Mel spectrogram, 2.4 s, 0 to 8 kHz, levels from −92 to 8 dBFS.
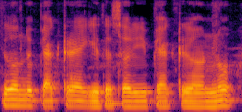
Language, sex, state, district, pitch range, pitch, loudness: Kannada, male, Karnataka, Koppal, 100-110 Hz, 105 Hz, -14 LUFS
